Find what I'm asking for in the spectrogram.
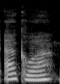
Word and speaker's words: agua: Un agua mineral. – Now, un agua mineral. Listen to the way I say agua. Agua. – Agua. – Agua. – Agua. – Okay, it's a very, very soft G. Agua.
